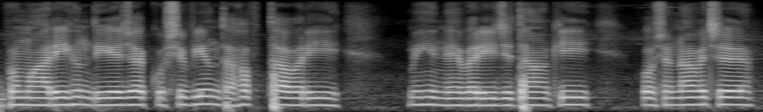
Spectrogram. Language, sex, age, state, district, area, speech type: Punjabi, male, 18-30, Punjab, Moga, rural, spontaneous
